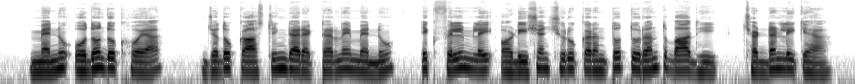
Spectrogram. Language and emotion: Punjabi, sad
